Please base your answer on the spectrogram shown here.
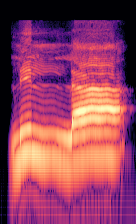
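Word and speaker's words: لِلّٰهِ: আল্লাহ শব্দের লাম এর ডান পাশে জের যদি আসে তাহলে চিকুন করে পড়বো। চিকুনটা কি লয় আকারে লা এর মতো উচ্চারণ হবে। ঠিক আছে? লিল্লাহ, হাজের হি, লিল্লাহি। লিল্লাহ বললে ভুল।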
